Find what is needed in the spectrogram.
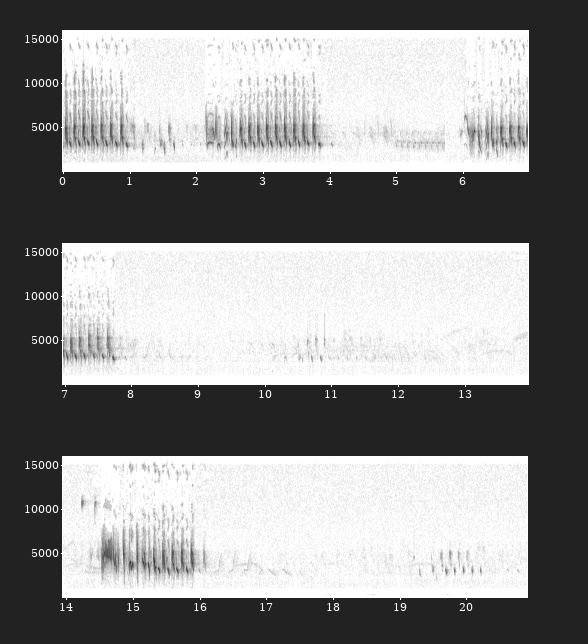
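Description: Lesser whitethroat singing: four short, dry rattles of fast repeated notes, each lasting about a second and a half, with faint soft notes in the gaps.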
